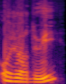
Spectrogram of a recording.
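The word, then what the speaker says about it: aujourd'hui: وراينا وهف بعدها مباشره هناك حرف اش الذي اتفقنا على انه لا ينطق اذا نقرا الكلمه وكان بعد حرف دي هناك مباشره اي التي تنطق اذا نقرا الكلمه هكذا كلمه اجدو تعني اليوم اي هذا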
